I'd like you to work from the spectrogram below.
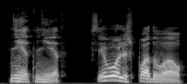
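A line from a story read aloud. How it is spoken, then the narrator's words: Cheerful reassurance. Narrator (Russian): радостно заверил его сержант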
